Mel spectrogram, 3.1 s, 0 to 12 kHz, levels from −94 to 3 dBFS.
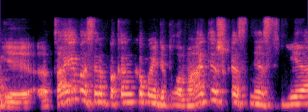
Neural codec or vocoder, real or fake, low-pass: none; real; 7.2 kHz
